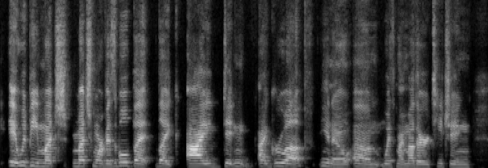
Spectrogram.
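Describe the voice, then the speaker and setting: A woman with a Southern US accent talks at a fairly slow pace in a bright, sharp tone. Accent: mild Southern twang. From US South. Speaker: novelist co-hosting writing sprints. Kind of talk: casual livestream chat. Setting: live stream.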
